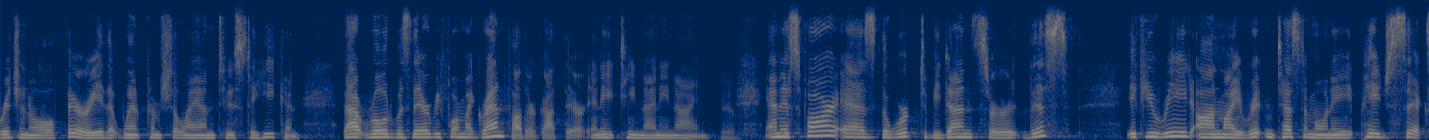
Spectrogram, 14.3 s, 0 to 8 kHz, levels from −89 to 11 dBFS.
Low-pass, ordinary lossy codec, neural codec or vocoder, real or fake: 7.2 kHz; Opus, 24 kbps; none; real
